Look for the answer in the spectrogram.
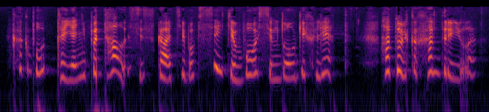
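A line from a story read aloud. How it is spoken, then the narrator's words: Majestic outburst, sobbing voice. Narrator (Russian): Величественно вспыхнула мисс Кэрри с рыданием в голосе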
